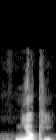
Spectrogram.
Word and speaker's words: Gnocchi: Gnocchi. Gnocchi spricht man es aus.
